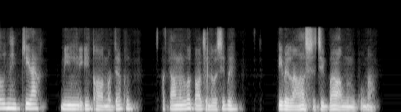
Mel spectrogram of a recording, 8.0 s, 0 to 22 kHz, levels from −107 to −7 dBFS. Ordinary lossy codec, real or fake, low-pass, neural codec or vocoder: none; fake; none; codec, 16 kHz, 0.5 kbps, FreqCodec, larger model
